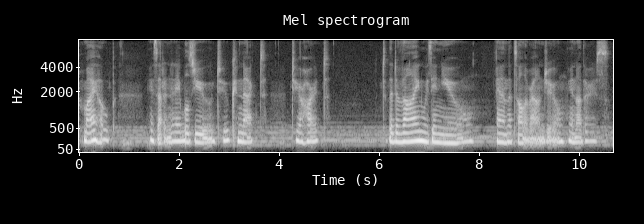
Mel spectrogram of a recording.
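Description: A woman hosting a podcast, leading a guided meditation in a soft, half-whispered, soothing voice. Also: mid-range voice, vocal fry. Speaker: podcast host.

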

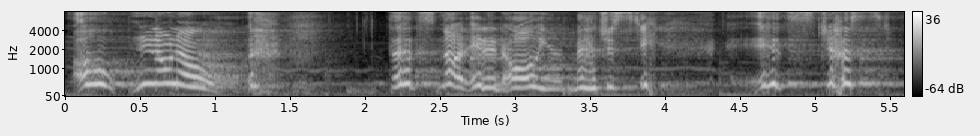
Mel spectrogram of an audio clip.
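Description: An actress voicing a goddess in disguise as a humble young hairdresser, ingratiating and pleading in a podcast audio drama. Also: female voice, extremely high pitch, animated, takes it slowly, big-room sound, soft background music, exaggerated voice.

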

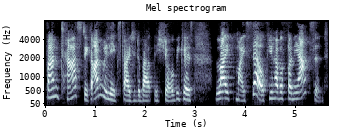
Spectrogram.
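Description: Upbeat woman attorney host, playful banter, animated, expressive pitch. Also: moderate pace, slightly rough. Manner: bubbly, jokey, upbeat. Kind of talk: podcast interview hosting.

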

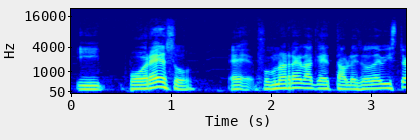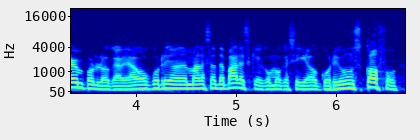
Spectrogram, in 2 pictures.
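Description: A man's voice: fairly high pitch, fast, no room sound. A man co-hosting a sports talk show, explaining the details and mixing in English terms.

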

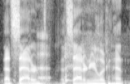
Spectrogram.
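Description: A man's voice: mid-range voice, fast talker, heavy background noise. A male radio co-host cracking goofy jokes in casual on-air banter.

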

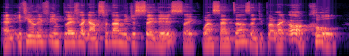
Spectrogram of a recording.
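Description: Hesitant man with a bright voice. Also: medium pitch, normal speed. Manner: hesitant, many restarts and fillers, laughs easily. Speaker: guest, company founder. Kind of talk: casual interview chat. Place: own apartment. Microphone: video call.

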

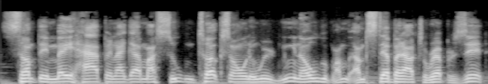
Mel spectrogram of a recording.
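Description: In a casual podcast chat, a laid-back male co-host tells a story briskly, bringing it to life by mimicking people in higher voices. The recording has no echo.

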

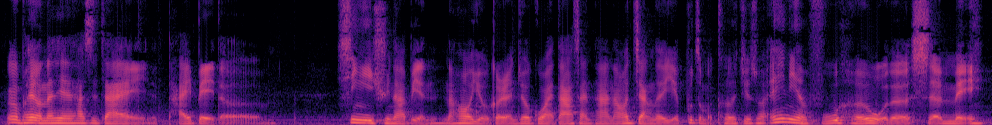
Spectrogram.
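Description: Gravelly Taiwanese-accented young man. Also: mid-range voice, expressive, a little fast, slight background noise. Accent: Taiwanese Mandarin. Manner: loose, candid, swears casually. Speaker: podcast host. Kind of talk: casual storytelling chat.

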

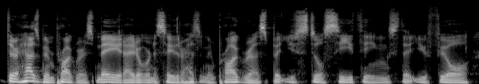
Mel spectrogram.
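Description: A man hosting a casual podcast conversation, explaining background at length with lively emphasis. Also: fairly low pitch, fairly quick, dry recording. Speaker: podcast host. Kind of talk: casual conversation about a TV series. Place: lives in Japan.

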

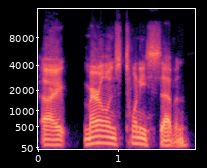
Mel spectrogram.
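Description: A man's voice: fairly low pitch, fairly quick, creaky, a bit bright, no room sound, studio quality. A man co-hosting a casual podcast, playful and jokey in the banter. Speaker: podcast co-host.

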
